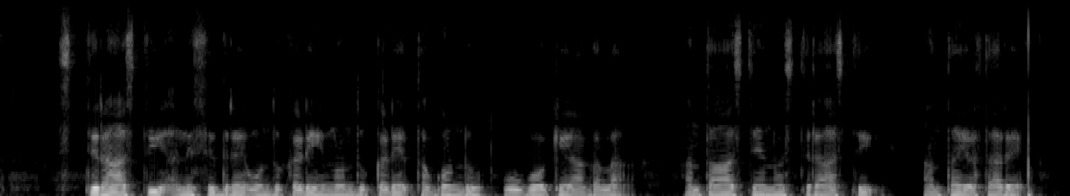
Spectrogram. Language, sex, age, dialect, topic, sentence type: Kannada, male, 25-30, Central, banking, statement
